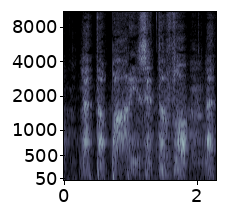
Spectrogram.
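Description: A person whispering: a run of hushed, breathy words.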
